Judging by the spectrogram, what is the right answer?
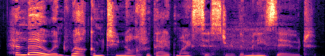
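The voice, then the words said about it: Super posh voice. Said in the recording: “I don't like when you do like a super posh voice. ... That's what you do.”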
